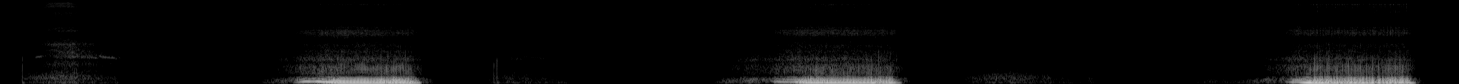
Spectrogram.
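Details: 20-year-old female asleep: loud, rough low-pitched snores on in-breaths with quieter out-breaths, about 12 breaths a minute; loud snoring.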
